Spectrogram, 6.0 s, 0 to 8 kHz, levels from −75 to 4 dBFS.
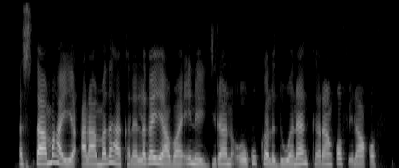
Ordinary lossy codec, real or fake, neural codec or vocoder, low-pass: none; real; none; none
